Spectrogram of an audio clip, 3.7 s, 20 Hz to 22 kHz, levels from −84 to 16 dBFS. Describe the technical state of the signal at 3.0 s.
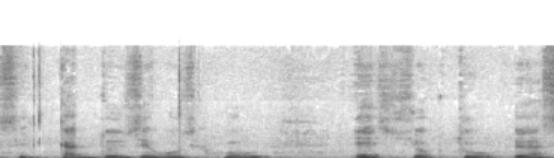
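Nothing is wrong with the signal at 3.0 s; the audio is intact at that moment.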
